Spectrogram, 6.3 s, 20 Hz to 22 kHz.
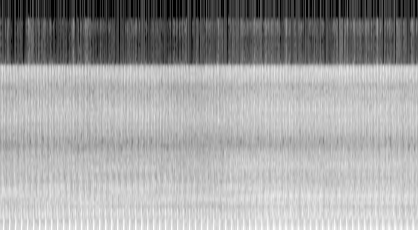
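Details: VAZ engine, cold: steady idle with a crisp even knock about four times a second, which disappears once the engine warms to 50°; cold engine knock, cause unclear.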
